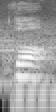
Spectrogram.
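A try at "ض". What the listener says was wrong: Iya, tapi masih sedikit monyong sedikit.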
